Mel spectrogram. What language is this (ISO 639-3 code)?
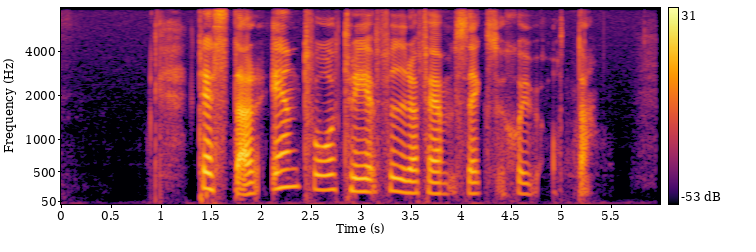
swe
